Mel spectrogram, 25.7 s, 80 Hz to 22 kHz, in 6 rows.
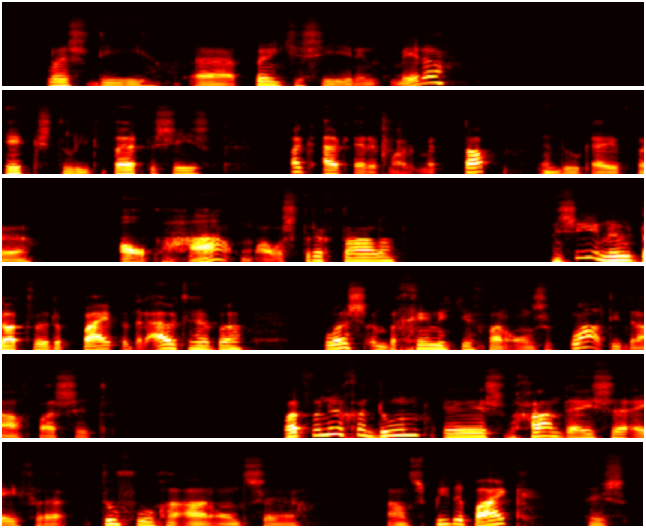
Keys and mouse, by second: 3.9 x, 5.4 middle click, 6.8 Tab, 9.7 alt+h, 10.5 middle click, 11.8 middle click, 14.3 middle click, 16.8-19.2 middle drag, 20.7 shift+click, 21.9 shift+click.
